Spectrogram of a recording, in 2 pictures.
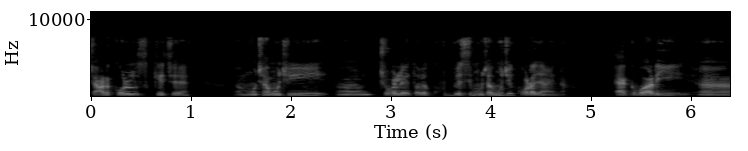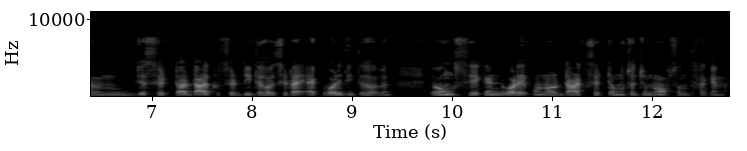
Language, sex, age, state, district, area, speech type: Bengali, male, 18-30, West Bengal, North 24 Parganas, urban, spontaneous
